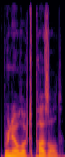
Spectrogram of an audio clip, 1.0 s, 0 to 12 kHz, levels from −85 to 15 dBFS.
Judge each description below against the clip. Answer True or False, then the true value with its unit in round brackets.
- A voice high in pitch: False (125 Hz)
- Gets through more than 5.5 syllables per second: True (6.7 syllables/s)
